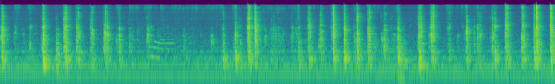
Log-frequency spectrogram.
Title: Boiler noise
